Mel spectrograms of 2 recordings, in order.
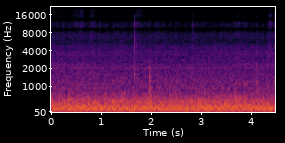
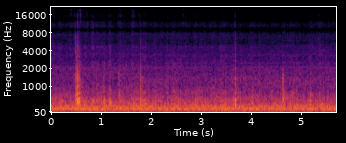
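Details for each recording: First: Indesit condenser tumble dryer (IDCE8450), heard from the back. Low, steady whirring hum with no cycling: the condensate pump keeps running although the reservoir is dry, while the float switch clicks up and down. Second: Street-found Indesit IDCE8450 condenser dryer: small pump hums steadily without pause, odd light knock. Owner suspects a faulty micro/float switch, as the pump shouldn't run continuously.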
